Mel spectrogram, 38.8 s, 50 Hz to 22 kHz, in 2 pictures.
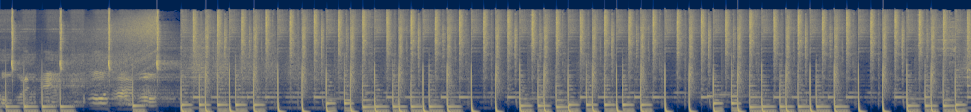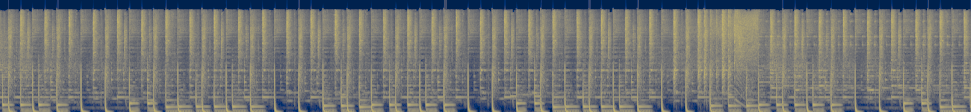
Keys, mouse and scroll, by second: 0.0-0.8 typing, 1.9 typing, 3.1-5.5 typing, 7.3-12.4 typing, 16.1 click, 17.7-20.3 shift+drag, 21.4-23.3 shift+drag, 25.3-28.3 shift+drag, 28.3 scroll down 1, 28.5 scroll up 1, 29.3 click, 31.0 shift+right click, 31.6 click, 32.3 ctrl+a, 33.6 d, 34.1 e, 35.5-38.8 typing.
